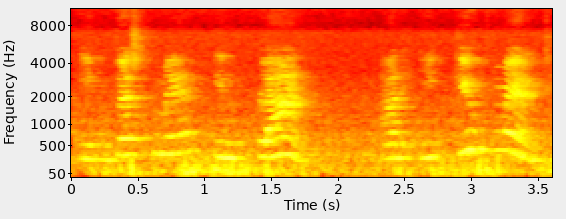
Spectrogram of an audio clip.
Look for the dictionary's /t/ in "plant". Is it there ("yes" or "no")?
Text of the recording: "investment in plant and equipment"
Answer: no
